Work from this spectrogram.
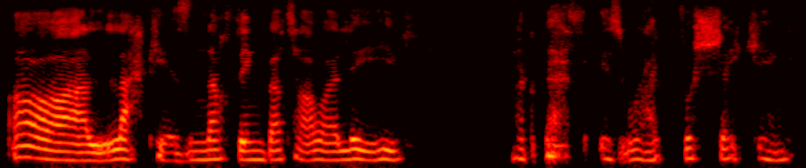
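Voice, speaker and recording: Earnest young prince, played by a woman, unhurried. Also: on the low side, mellow, breathy edge. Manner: earnest, exhorting delivery. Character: young exiled prince, earnest, rallying, resolute. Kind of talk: amateur radio-play Shakespeare acting. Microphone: recorded over video call.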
